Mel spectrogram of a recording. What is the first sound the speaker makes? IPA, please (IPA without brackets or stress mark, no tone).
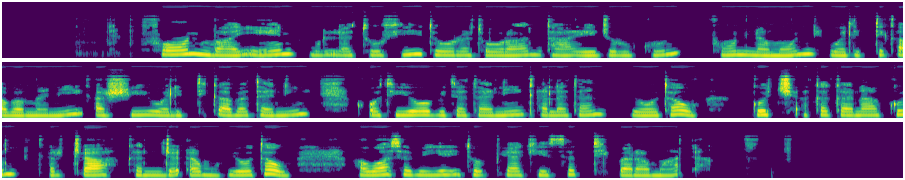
f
